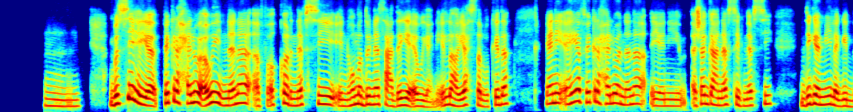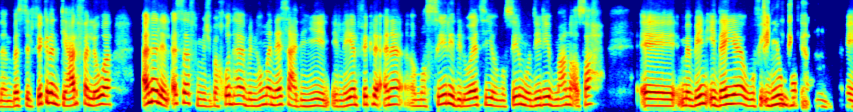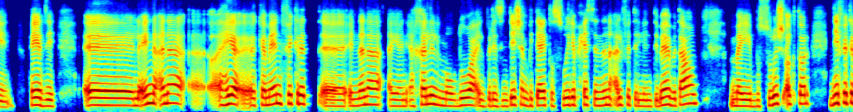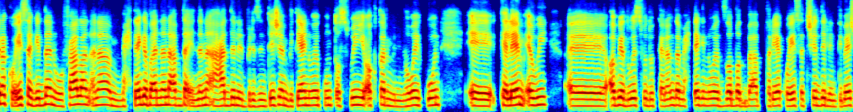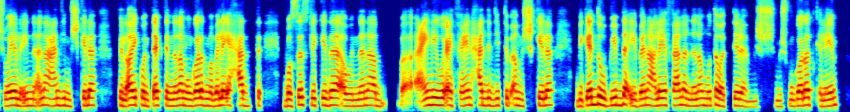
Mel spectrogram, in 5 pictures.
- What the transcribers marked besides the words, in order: in English: "الpresentation"; in English: "الpresentation"; in English: "الeye contact"
- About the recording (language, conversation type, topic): Arabic, advice, إزاي أقلّل توتّري قبل ما أتكلم قدّام ناس؟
